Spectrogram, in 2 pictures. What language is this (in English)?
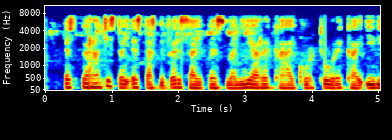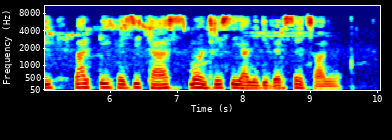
Esperanto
